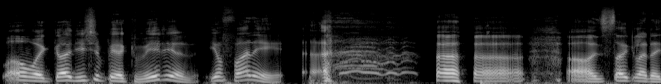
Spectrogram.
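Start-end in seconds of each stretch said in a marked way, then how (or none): 0.1-2.8 higher, louder mock praise through laughter; sarcastic amusement. Real, not acted. Streamer sarcastically praising a debater, amused and higher. 2.9-4.1 a short high squeal of laughter; high giggle. Real, not acted. Streamer giggling at chat, high laugh.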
